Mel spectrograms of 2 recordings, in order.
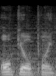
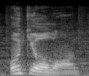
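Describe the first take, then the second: First: The name ends with a 'point' sound. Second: The name ends with a 'long' sound. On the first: The speaker calls it wrong. "that's not how you say it" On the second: The speaker calls it right. "It's like Onkyo Long, or something like that"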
